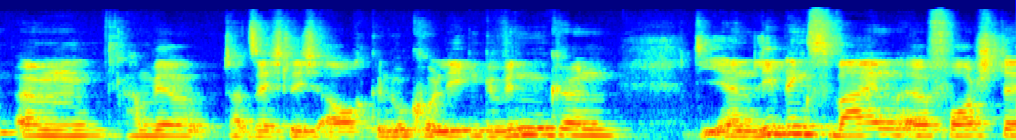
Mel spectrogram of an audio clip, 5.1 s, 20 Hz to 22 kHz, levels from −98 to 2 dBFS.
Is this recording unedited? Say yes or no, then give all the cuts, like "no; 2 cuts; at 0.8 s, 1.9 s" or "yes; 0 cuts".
yes; 0 cuts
